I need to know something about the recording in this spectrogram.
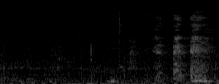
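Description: Faint room tone in a pause in a man's speech, with a brief soft voice sound near the end.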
